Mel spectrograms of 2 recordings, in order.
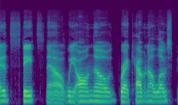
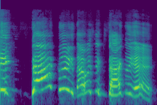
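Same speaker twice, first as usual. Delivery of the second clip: excited; 13 semitones higher, 5 dB louder, slower than usual. Real, not acted. Gleeful agreement with co-host.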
